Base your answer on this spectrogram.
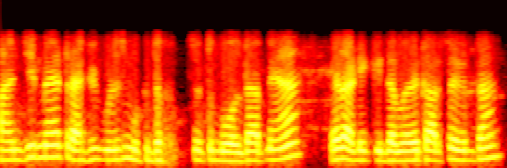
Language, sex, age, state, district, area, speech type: Punjabi, male, 18-30, Punjab, Ludhiana, urban, conversation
